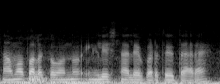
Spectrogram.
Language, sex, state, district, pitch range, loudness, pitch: Kannada, male, Karnataka, Bangalore, 105-115 Hz, -16 LUFS, 110 Hz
